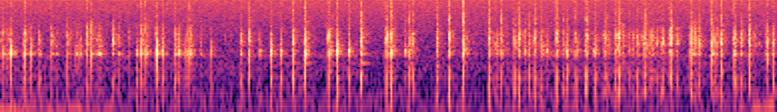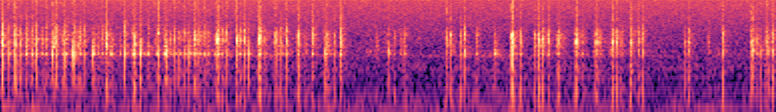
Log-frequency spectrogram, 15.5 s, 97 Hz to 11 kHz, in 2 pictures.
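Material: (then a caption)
Plastic. A medium hollow plastic map globe on a stand is tapped and scratched quickly with the long nails of both hands. The result is a dense, quiet patter of short, dry clicks and scrapes with a hollow plastic tone centred around 1.3 kHz, each tap dying away almost instantly.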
